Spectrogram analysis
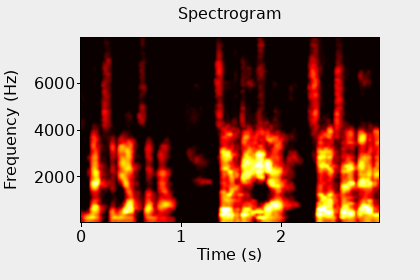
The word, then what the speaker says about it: Dayna: Is it Dayna or Dayna, or how am I pronouncing it? It's Dayna.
